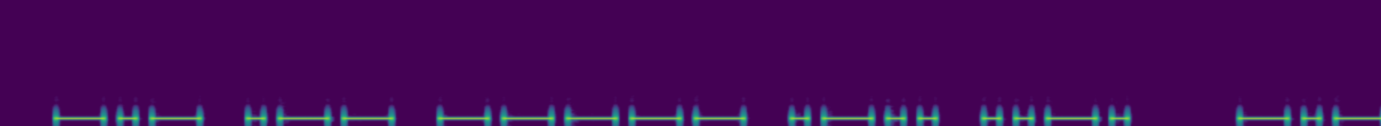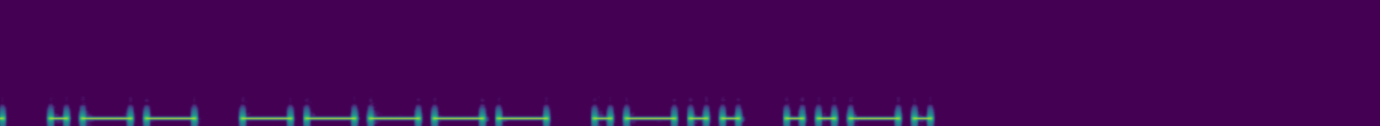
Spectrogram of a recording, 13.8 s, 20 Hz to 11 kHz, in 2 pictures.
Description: Morse code, heard as a keyed tone, about 15 wpm, 700 Hz. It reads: KW0LF KW0LF
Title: USA Call Signs Repeated 3x 15wpm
